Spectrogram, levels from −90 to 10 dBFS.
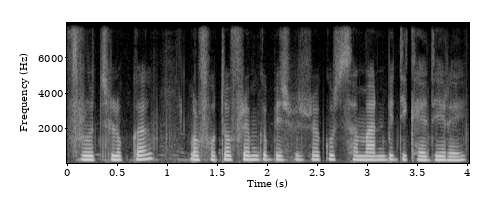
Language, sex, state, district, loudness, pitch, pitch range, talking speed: Hindi, female, Arunachal Pradesh, Longding, -16 LUFS, 220 Hz, 215-225 Hz, 240 wpm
